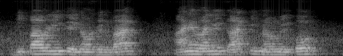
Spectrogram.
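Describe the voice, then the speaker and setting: With noticeable background noise behind him, a man speaks in a monotone, flat intonation at a fairly high pitch. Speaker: farmer and Ayurvedic plant educator. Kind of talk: informative talk to camera about farming.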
